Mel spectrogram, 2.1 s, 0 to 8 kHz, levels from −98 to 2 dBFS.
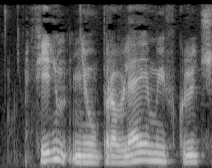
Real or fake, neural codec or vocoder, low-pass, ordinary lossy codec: real; none; 7.2 kHz; MP3, 48 kbps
